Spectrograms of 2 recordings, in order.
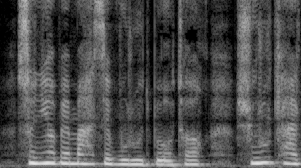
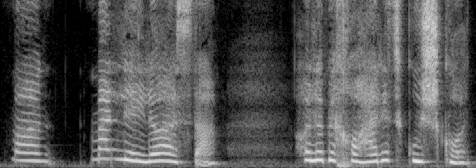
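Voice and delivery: put-on higher, louder young woman, stammering then firm; Leila's voice; 10 semitones higher, 5 dB louder than usual. A narrator's reading. Leila answering the rude brother, higher and firmer. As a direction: stand up to him.

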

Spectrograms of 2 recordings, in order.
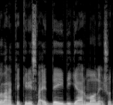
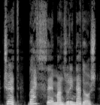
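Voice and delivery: high, raised cry to stop a fight; pleading shout; 9 semitones higher, 4 dB louder than usual. A narrator's reading. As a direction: cry out urgently, voice pitched high. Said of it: "کریس فریاد کشید". (فریاد ملتمسانه با صدای زیر)

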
